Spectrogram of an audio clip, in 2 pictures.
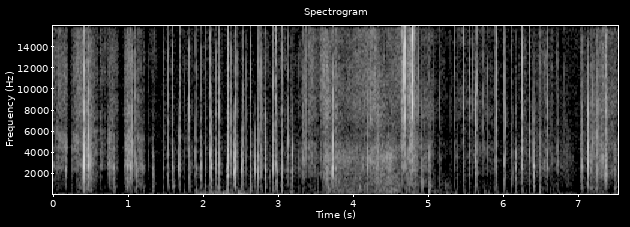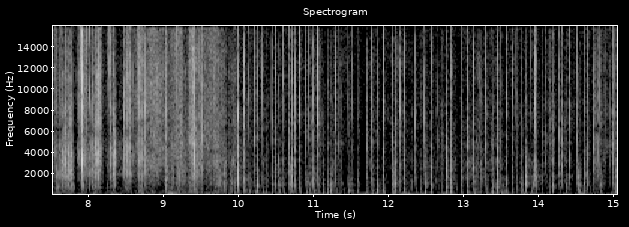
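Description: A rectangular gift box wrapped in light blue, bulldog-print glossy paper is patted by a hand, while fingernails tap and scratch its top. The result is a dense run of short, bright crinkling taps and scratchy rustles, mostly high in pitch, with faint low hum underneath.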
